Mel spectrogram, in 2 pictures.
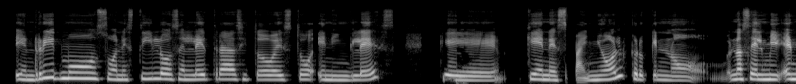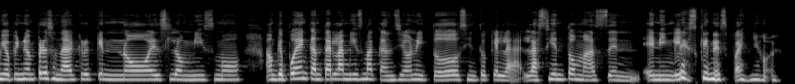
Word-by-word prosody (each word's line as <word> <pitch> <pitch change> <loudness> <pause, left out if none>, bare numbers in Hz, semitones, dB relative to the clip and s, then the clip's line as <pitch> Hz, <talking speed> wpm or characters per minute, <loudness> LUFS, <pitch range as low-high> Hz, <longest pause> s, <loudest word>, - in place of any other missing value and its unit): en 215 -1 -1
ritmos 275 -1 +2
o 230 - -1
en 220 - -2
estilos, 250 +1 -2
en 225 -1 -3
letras, 230 0 -1
y 230 - -8
todo 215 -1 -3
esto 215 +1 -4
en 215 0 -3
inglés 210 +8 -2 0.4
que 195 -3 -1 0.3
que 245 -1 +1
en 220 -1 +1
español 215 - -2
creo 240 -4 -1
que - - -4
no, 195 - -6 0.3
no 240 +2 +4
sé, 245 - +2
en 230 0 +3
mi 225 -1 +3
en 245 - +6
mi 240 - +5
opinión 240 0 +1
personal 235 -5 +5
creo 235 0 -2
que 245 - 0
no 220 0 0
es 220 +1 -1
lo 225 -2 0
mismo, 215 +1 -4 0.2
aunque 225 +2 +2
pueden 265 +4 +5
cantar 235 -2 +4
la 235 0 +5
misma 235 0 0
canción 215 +2 -3
y 220 - -3
todo, 210 +1 -1
siento 210 0 -5
que 210 - -1
la 200 - -2
la 205 0 +2
siento 235 +2 -1
más 205 -2 -2
en 195 -3 -6
en 210 +1 +1
inglés 215 +6 +2
que 290 - +5
en 250 - +8
español. 220 -4 -1
220 Hz, 200 wpm, -20 LUFS, 210-240 Hz, 0.4 s, en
